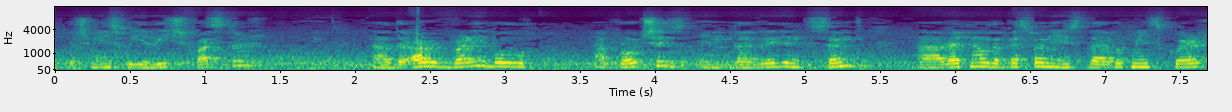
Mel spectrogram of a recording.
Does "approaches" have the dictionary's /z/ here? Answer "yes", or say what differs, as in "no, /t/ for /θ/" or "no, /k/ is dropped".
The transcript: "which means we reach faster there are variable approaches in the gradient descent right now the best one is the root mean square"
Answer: yes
